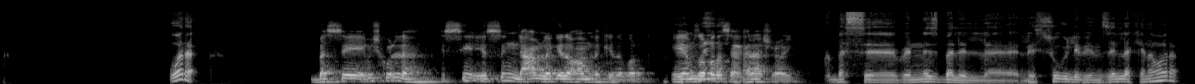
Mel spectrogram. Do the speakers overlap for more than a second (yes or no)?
no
